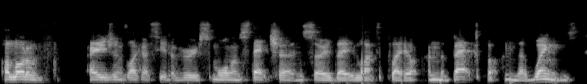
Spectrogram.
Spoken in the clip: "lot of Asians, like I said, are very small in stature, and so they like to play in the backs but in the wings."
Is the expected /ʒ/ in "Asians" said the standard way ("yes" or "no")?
yes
